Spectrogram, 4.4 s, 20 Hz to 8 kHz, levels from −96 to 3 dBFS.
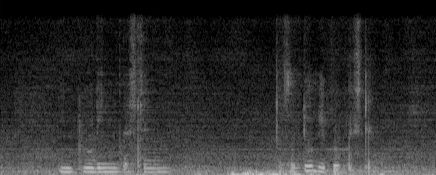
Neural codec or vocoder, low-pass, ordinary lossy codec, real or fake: codec, 32 kHz, 1.9 kbps, SNAC; 7.2 kHz; none; fake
